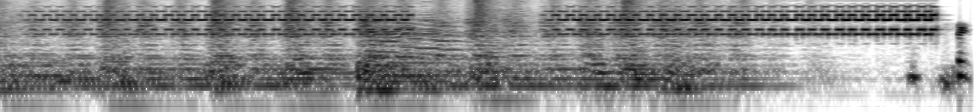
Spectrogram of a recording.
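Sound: cell phone ringing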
